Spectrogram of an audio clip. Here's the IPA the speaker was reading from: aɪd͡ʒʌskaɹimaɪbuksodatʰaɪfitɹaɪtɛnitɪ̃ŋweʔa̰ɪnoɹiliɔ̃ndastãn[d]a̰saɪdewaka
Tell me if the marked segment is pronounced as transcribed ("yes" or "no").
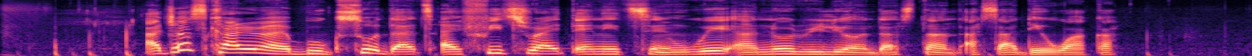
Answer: yes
